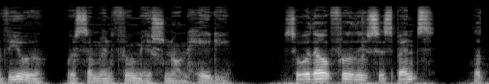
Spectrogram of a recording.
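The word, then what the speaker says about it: Haïti: In French it is pronounced Haiti, and it is spelled as displayed on the screen.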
